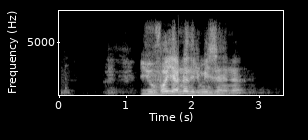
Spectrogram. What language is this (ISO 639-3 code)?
kab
